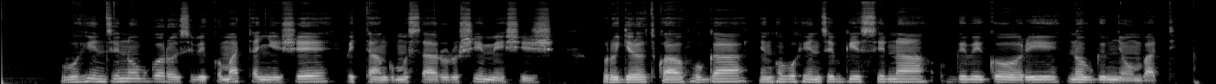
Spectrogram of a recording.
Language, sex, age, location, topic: Kinyarwanda, female, 25-35, Huye, agriculture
